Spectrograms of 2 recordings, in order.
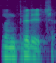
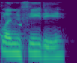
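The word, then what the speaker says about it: Glenfiddich: 15 years gleniti yeah no it's not Glen fittit I I learned something today as well it's pronounced gleniti yeah all right well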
